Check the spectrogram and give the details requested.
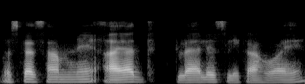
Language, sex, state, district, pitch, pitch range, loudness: Hindi, male, Himachal Pradesh, Shimla, 110 Hz, 105-115 Hz, -23 LUFS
